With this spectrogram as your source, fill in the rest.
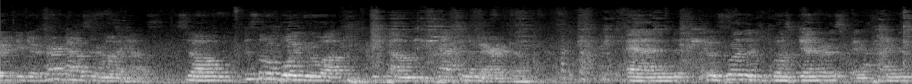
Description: Woman giving a speech dishes clanking in the background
